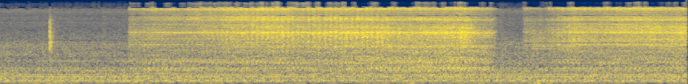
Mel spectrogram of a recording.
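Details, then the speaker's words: Wood lathe turning a scrap-wood bottle stopper cap, gouge cutting with tailstock still in place: even, airy shaving hiss with no chatter or catches; clean cut. "nice easy slices all of the tail stock still in place"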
